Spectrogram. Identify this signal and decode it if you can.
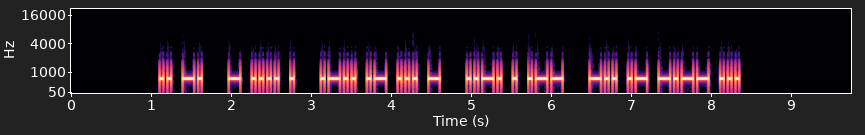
Morse code, heard as a keyed tone, about 25 wpm, 700 Hz. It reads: IN THE LAST FEW DAYS
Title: Sets of 5 Words Encore2 25wpm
